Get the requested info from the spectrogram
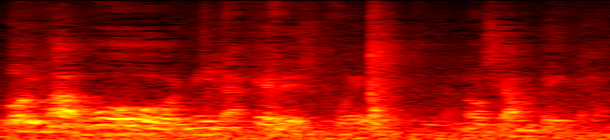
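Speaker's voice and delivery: low, soft, sweetly begging; whisper-gentle mock plea, no force at all; pleading softly. Shown as a demonstration. Pastor showing family how soft preaching would sound, low and pleading. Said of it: "si les hablara por favorcito".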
